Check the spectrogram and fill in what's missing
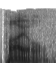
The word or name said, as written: Faille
